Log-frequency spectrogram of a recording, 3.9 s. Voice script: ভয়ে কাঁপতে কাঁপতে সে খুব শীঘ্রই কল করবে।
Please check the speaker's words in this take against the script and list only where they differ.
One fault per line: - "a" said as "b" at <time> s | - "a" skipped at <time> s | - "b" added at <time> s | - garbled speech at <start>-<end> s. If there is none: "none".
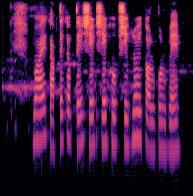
- "সে" added at 2.0 s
